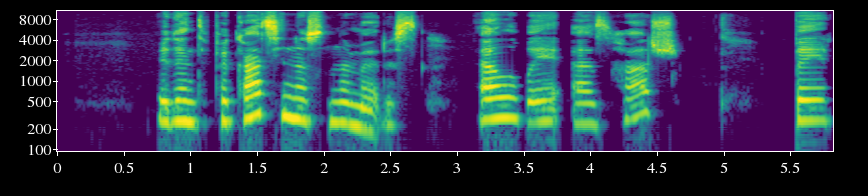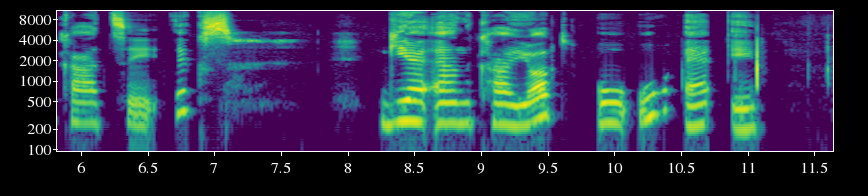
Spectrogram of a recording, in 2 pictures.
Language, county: Lithuanian, Marijampolė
